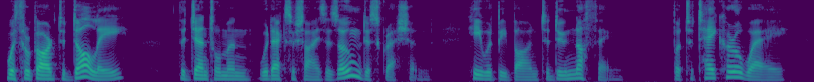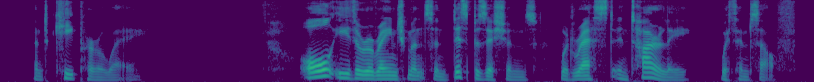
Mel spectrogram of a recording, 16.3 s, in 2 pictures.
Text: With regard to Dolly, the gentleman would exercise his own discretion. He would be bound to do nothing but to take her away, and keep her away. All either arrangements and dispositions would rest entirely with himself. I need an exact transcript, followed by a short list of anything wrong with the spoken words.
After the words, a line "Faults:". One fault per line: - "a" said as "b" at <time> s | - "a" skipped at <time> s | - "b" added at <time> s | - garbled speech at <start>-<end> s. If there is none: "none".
With regard to Dolly, the gentleman would exercise his own discretion. He would be bound to do nothing but to take her away, and keep her away. All either arrangements and dispositions would rest entirely with himself.
Faults:
none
